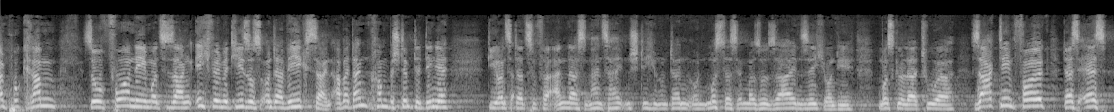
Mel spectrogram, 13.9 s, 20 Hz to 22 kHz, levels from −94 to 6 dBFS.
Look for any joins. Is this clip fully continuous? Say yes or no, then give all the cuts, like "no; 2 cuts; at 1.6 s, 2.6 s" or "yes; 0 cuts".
no; 2 cuts; at 6.4 s, 10.0 s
